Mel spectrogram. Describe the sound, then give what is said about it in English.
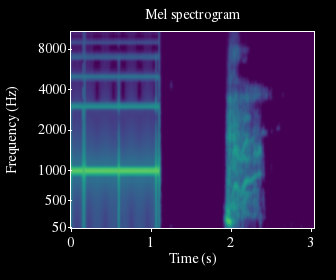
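A steady, loud electronic censor bleep tone from a beep button, lasting about a second with brief breaks, followed by a short vocal sound like a groan or sigh. “I had to use the beep button for the first time in a while, but that's okay.”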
